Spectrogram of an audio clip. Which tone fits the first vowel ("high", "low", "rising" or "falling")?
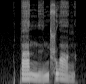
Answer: high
